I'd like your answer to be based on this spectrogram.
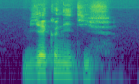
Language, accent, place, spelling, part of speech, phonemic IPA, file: French, France, Lyon, biais cognitif, noun, /bjɛ kɔ.ɲi.tif/, LL-Q150 (fra)-biais cognitif.wav
- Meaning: cognitive bias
